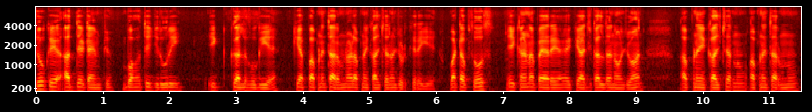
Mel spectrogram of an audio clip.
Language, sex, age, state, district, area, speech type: Punjabi, male, 18-30, Punjab, Rupnagar, rural, spontaneous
